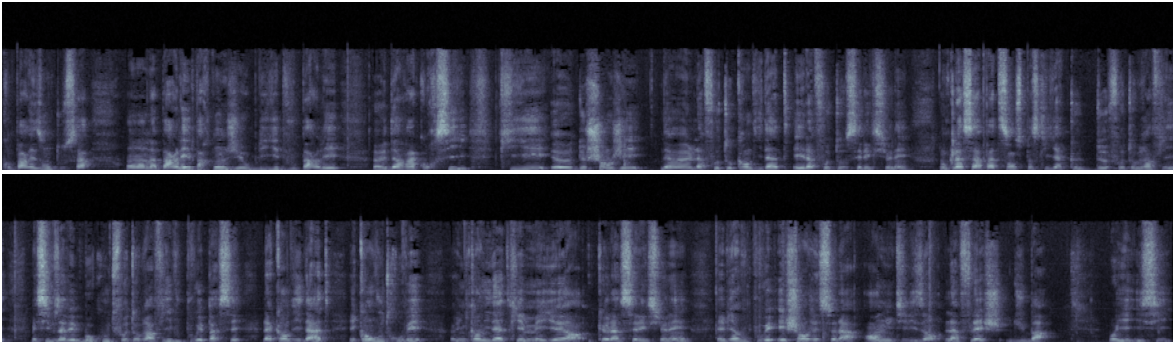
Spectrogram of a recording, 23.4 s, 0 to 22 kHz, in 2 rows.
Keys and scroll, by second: 6.2 Down.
